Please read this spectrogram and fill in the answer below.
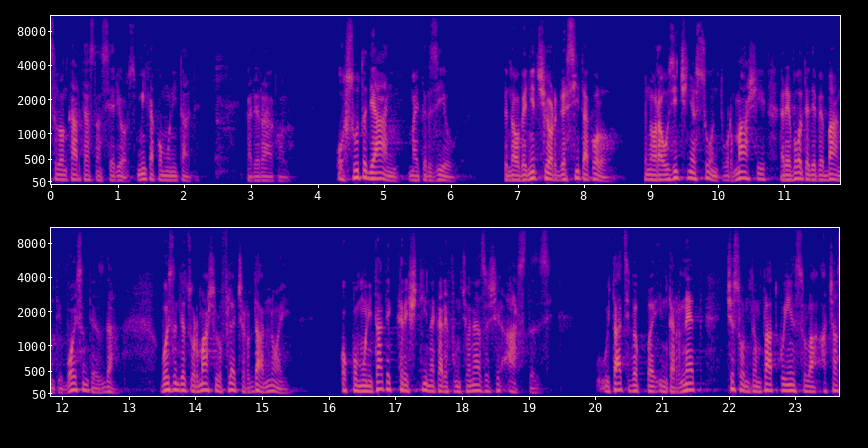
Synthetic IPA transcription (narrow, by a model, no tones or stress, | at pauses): səluəmkart̪east̪aɨnse̞ɾio̞smikako̞munit̪at̪e̥ | kaɾeje̞ɾaːko̞lo̞ | o̞sut̪əd̪e̞anʲmajt̪ɨrziw | kɨnd̪awve̞nit̪ʃio̞rɡəsit̪ako̞lo̞ | kɨnd̪oɾauzit̪̚t͡ʃine̞sunt̪urmaʃire̞vo̞lt̪ed̪e̞pe̞bant̪evo̞jsunt̪e̞t̪sʲd̪avo̞js̬unt̪et̪sʲurmaʃiloflet͡ʃerd̪ano̞j | o̞ko̞munit̪at̪e̞kɾe̞ʃt̪inəkaɾe̞fuŋkt̪sio̞neazəʃiʔast̪əz̥ʲ | ṵjt̪at̪sivəpeint̪e̞rne̞t̪t͡ʃe̞sawɨnt̪ɨmplat̪kuinsulaʔat͡ʃa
